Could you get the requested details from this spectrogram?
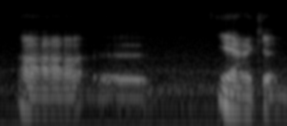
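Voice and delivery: normal talking voice

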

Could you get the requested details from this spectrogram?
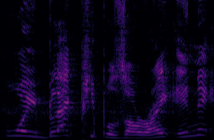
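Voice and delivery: high put-on cockney voice, a jokey British bloke; mock British accent. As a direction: play a hammed-up Londoner, pitched high. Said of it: "mock British man".

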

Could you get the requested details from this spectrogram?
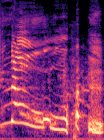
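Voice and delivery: very high, loud, laughing cry of NO; high, drawn-out wail of refusal; mock shrieked no. Woman worked up by the game, mock shrieked refusal. She cries out, acted.

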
